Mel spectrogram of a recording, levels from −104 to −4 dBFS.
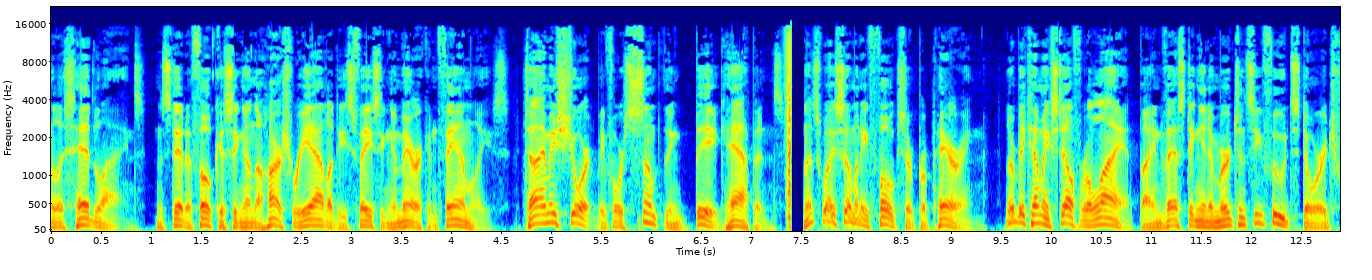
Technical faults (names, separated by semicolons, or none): wireless microphone squelch dropout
